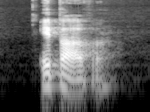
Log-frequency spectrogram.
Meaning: 1. wreck (ship, car, etc.) 2. human wreck, basket case 3. wreckage, piece of wreckage; flotsam 4. derelict 5. ruins
- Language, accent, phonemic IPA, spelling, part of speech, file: French, France, /e.pav/, épave, noun, LL-Q150 (fra)-épave.wav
